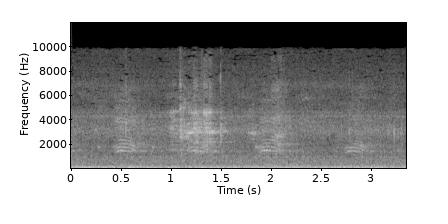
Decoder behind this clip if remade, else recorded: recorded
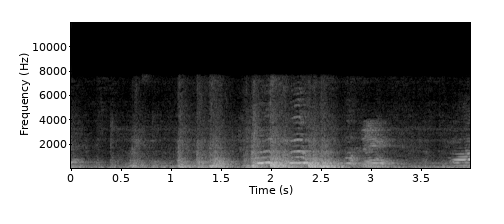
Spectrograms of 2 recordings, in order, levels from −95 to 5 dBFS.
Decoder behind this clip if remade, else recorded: recorded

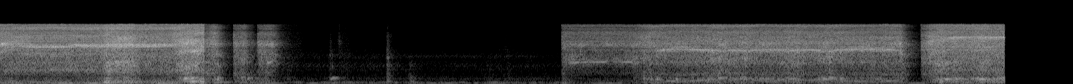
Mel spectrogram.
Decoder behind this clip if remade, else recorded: remade, autoencoder, DAC-VAE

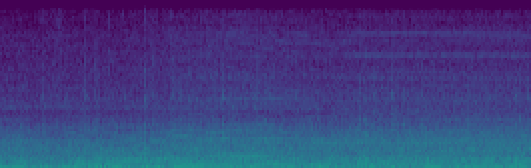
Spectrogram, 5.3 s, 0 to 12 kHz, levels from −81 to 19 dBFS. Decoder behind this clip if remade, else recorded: recorded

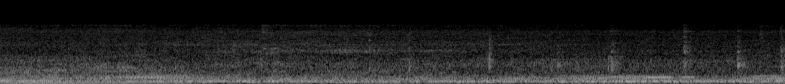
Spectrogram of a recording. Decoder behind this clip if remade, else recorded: recorded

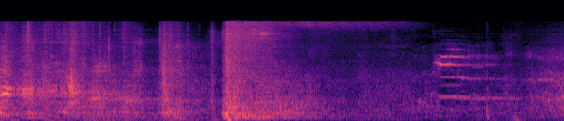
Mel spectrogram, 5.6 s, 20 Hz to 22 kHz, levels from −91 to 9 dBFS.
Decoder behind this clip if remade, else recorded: remade, codec, SNAC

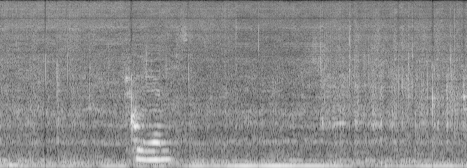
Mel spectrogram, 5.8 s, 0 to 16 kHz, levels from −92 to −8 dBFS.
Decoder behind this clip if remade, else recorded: remade, codec, SNAC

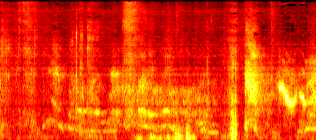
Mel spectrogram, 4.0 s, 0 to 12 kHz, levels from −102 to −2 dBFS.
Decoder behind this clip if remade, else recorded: remade, codec, HILCodec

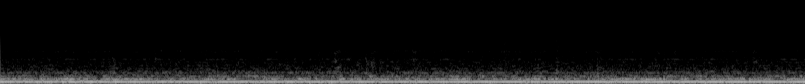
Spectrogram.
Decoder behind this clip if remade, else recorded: remade, vocoder, BigVGAN v2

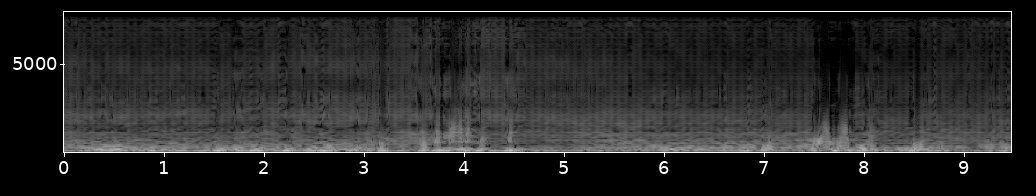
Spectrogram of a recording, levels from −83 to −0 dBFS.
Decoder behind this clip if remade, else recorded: remade, vocoder, BigVGAN v2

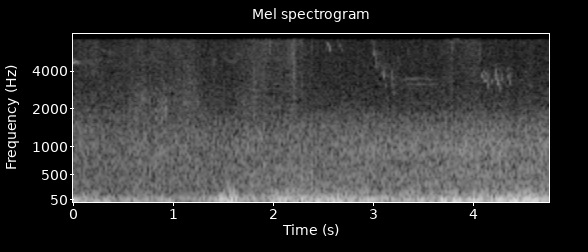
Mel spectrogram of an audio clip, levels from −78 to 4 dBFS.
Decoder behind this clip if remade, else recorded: recorded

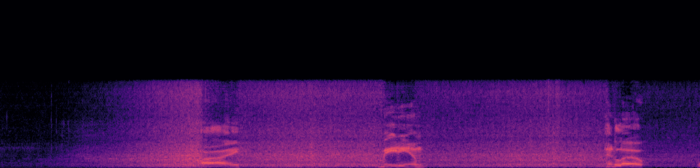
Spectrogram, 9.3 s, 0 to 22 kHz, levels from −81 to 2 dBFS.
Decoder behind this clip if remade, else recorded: remade, vocoder, Vocos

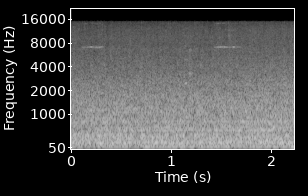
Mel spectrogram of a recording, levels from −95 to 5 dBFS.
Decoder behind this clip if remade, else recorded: recorded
